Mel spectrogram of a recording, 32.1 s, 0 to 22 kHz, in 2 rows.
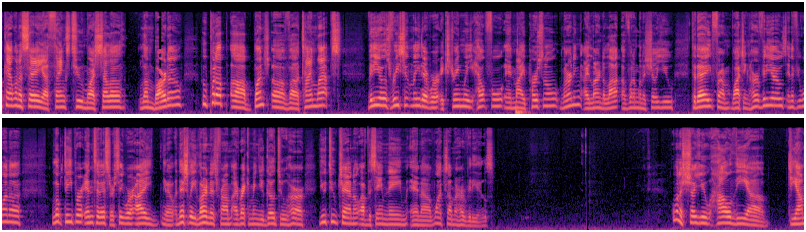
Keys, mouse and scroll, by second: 27.6 click.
